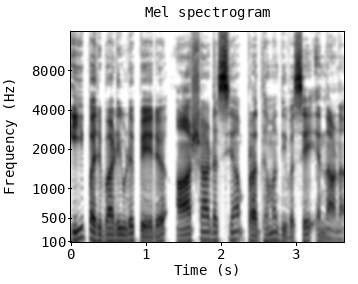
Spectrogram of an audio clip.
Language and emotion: Malayalam, neutral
